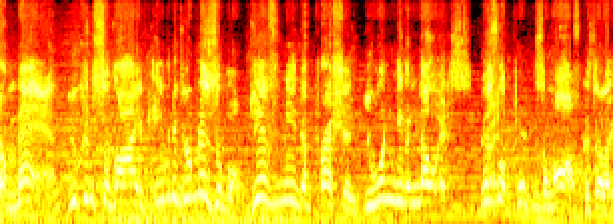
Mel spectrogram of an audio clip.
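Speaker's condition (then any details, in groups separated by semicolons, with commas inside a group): No condition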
